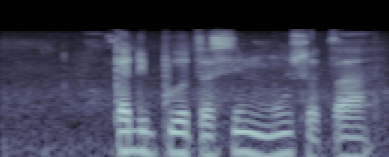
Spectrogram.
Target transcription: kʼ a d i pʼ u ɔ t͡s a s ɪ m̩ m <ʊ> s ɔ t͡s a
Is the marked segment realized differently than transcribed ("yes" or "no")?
yes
